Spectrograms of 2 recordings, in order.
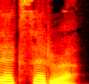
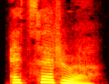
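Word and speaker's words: et cetera: If you said etc., that's a very common mistake. The correct pronunciation is etc. etc. Let's break it down. Etc. That's 4 syllables. Notice the stress on set.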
